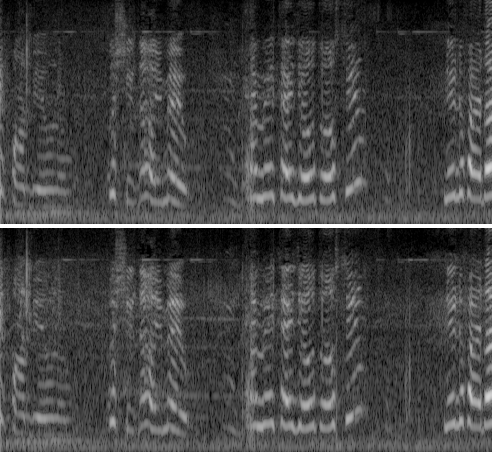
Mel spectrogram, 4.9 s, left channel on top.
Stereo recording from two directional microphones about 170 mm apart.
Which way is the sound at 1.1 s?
20° left (ahead or behind).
